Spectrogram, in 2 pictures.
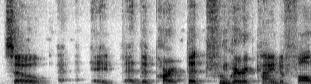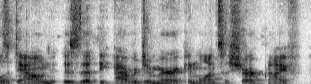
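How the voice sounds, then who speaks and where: A man's voice: mid-range voice, fairly even intonation, normal speed, fairly bright tone. A man co-hosting a podcast, giving casual, rambling opinions illustrated with personal anecdotes. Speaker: podcast co-host. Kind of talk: casual discussion.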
